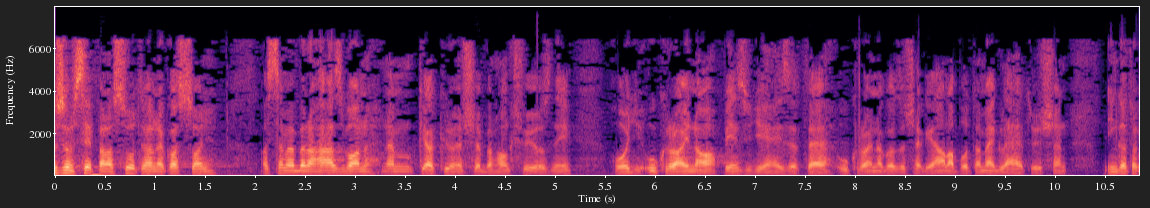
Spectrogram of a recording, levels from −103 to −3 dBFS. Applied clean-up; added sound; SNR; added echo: none; none; none; none.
